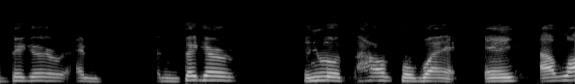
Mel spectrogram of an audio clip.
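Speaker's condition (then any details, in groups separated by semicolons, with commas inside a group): Cerebral palsy; from birth, entire left side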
